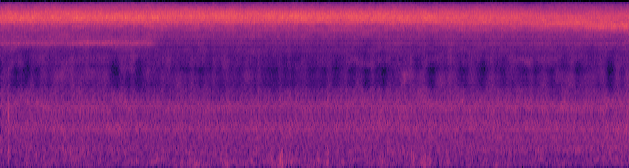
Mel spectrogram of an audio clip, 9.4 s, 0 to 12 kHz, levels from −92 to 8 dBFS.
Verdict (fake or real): fake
